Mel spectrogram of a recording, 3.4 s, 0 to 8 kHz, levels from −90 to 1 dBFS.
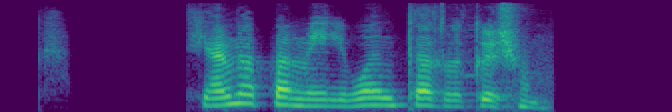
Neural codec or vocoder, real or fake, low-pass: codec, 16 kHz, 0.5 kbps, X-Codec, HuBERT features, trained on general audio; fake; 7.2 kHz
